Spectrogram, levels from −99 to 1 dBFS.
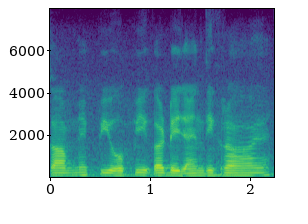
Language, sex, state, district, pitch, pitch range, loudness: Hindi, male, Uttar Pradesh, Shamli, 115 Hz, 110-115 Hz, -18 LUFS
